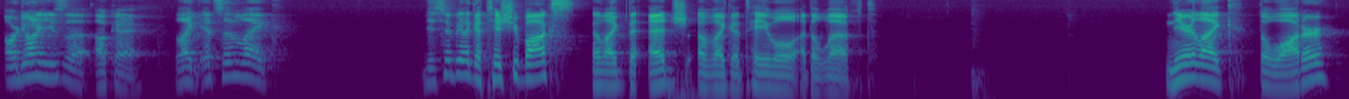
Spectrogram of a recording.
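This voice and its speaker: A young man co-hosting a podcast, chatting casually with friends, excitable and laughing a lot. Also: fairly high pitch, normal speed, long pauses. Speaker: podcast co-host. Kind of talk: casual chat among friends.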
